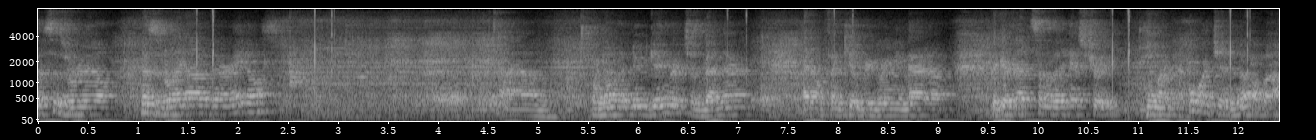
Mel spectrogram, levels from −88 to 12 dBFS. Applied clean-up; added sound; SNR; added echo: none; Tick; 17 dB; reverberation time 0.7 s.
